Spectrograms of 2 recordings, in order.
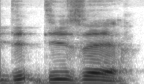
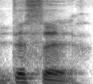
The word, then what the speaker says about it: dessert: main dish, and the dessert. And dessert, I think, in English. So always say the double S with S. You don't say dessert, you say dessert.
